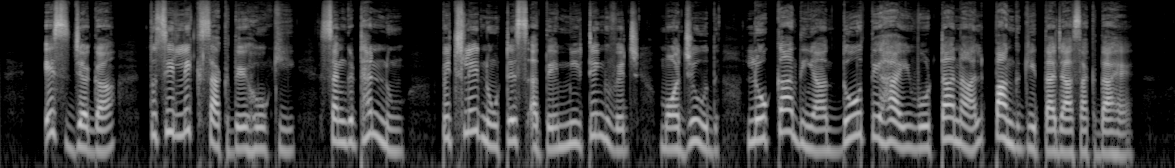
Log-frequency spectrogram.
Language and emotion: Punjabi, neutral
